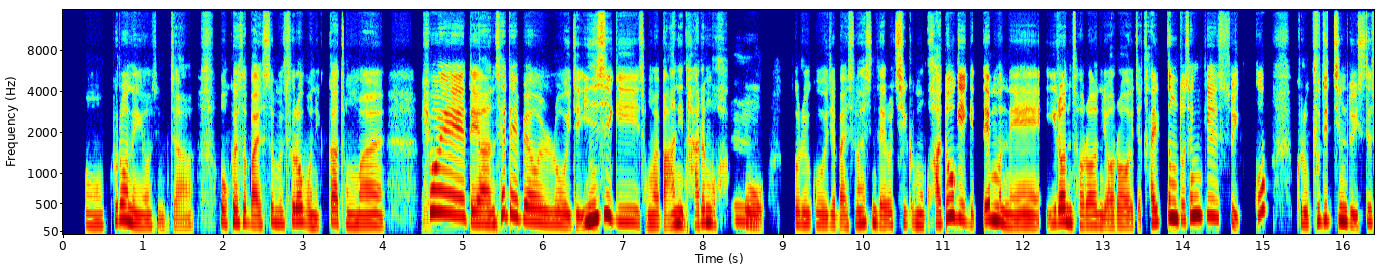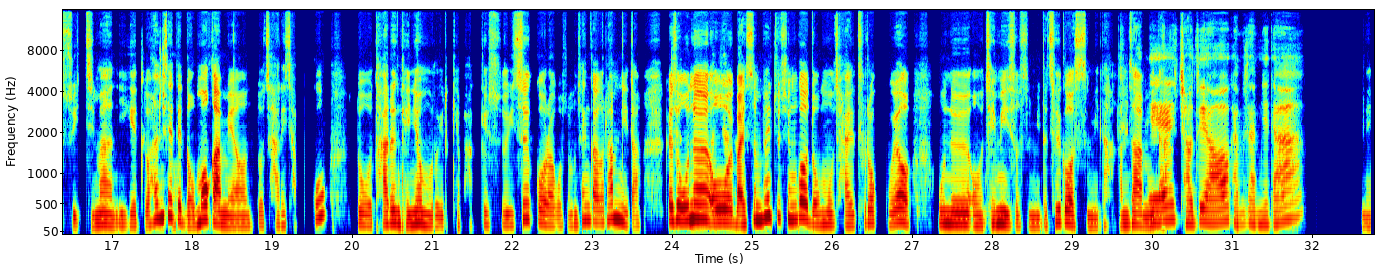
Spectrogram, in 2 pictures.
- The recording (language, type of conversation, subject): Korean, podcast, 세대에 따라 ‘효’를 어떻게 다르게 느끼시나요?
- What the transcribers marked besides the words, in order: teeth sucking; other background noise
